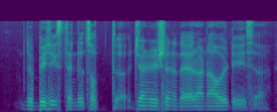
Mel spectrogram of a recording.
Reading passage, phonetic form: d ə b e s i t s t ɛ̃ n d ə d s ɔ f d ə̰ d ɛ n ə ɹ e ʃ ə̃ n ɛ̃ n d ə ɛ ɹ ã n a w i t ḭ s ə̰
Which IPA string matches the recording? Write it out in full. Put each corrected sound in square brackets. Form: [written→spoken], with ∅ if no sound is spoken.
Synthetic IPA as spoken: d ə b e s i [t→k] s t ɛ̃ n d ə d s ɔ f d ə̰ [d→d͡ʒ] ɛ n ə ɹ e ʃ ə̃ n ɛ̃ n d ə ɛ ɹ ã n a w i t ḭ s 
